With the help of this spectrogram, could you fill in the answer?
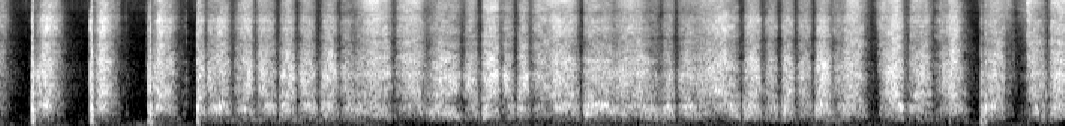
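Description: Fingertips and short nails scratch rapidly across the lid of a closed, long rectangular orange Hermès cardboard box covered in textured paper, lying on a fluffy blanket. A few separate scrapes at the start give way to fast, dense, rasping strokes with a dry, papery midrange texture and a faint bright edge.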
